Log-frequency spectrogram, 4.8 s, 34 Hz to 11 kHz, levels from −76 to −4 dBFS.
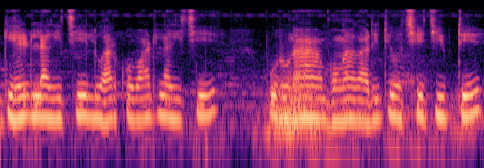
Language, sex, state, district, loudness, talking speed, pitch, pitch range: Odia, female, Odisha, Sambalpur, -18 LUFS, 125 wpm, 195 Hz, 185-205 Hz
